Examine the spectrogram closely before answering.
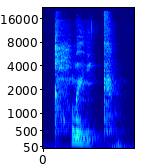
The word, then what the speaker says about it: clique: I said click. I mean, look at the way it's Clique. spelled. Do you see CK in that?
